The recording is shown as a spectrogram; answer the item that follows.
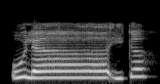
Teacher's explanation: یہ واؤ کی ساؤنڈ نہیں آئے گی، یہ واؤ جو ہے واؤ مدہ نہیں ہے. اولئک، یہاں پر مد جو ہے وہ مد متصل یعنی کنیکٹڈ مد ہے، اسے 4 یا 5 کاؤنٹ ہمیں لمبا کرنا ہے.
